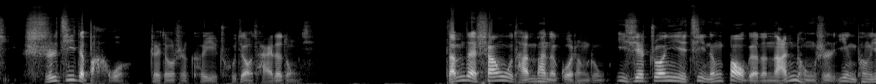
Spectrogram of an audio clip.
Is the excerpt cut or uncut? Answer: cut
